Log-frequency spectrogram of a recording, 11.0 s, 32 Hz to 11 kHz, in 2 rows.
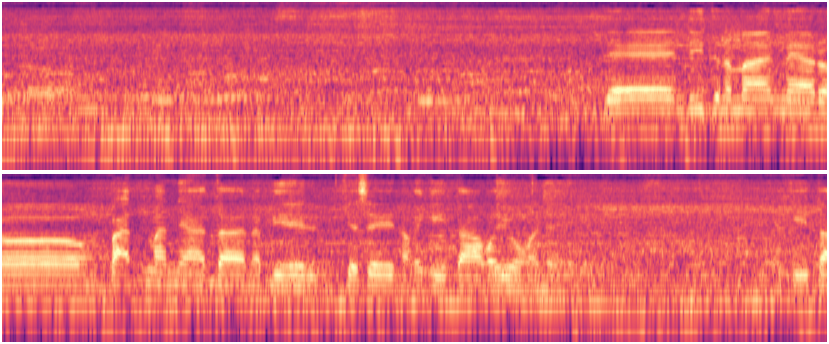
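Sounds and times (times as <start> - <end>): exhibition hall din: 0.0 - 11.0.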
